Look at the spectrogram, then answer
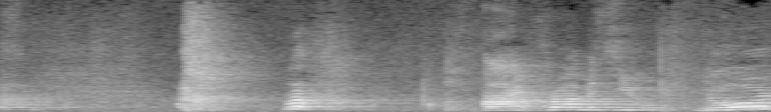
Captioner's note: Bottom sneezes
